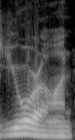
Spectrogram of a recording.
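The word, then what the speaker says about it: Huron: small town off Lake euron you're you're in how do you pronounce h-u-r-o-n and I think it's you're on uh in Ontario Canada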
